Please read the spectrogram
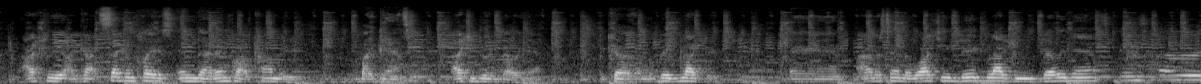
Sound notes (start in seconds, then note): none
